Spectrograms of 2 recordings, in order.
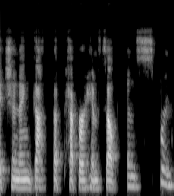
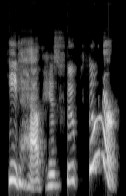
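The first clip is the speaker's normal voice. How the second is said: plain reading voice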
